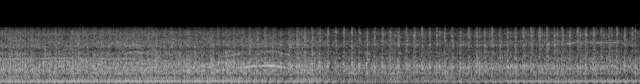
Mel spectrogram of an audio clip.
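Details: Grave Digger monster truck V8 driving past the camera back to the pits after freestyle. An uneven, stumbling, loping beat from a misfire; it ran rough all day, worst after the freestyle.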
